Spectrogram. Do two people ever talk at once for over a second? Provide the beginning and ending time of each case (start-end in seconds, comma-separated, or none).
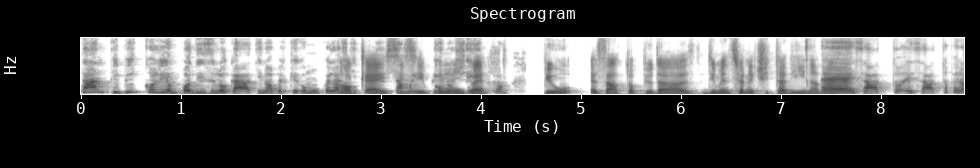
2.6-4.1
